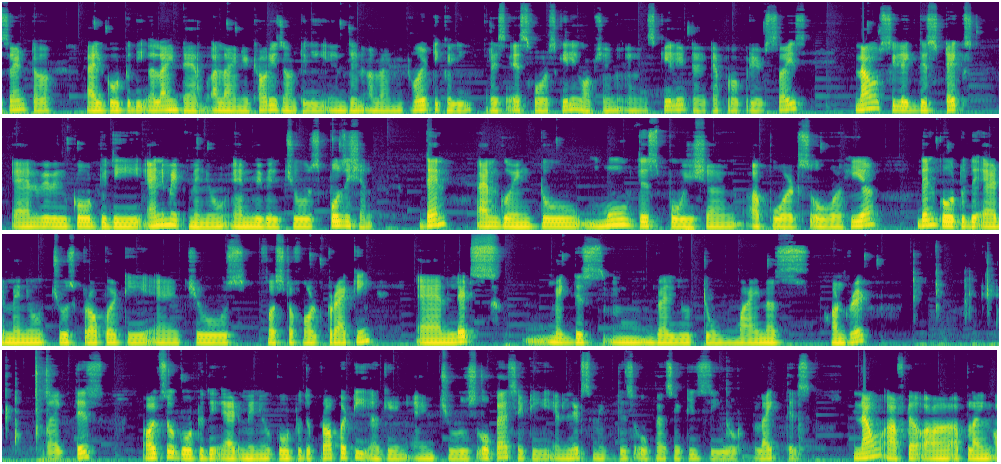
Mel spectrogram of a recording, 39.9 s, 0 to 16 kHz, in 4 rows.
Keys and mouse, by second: 0.9 click, 4.7 s, 5.2-7.6 drag, 15.5-19.3 drag, 23.0 click, 25.5-28.5 drag, 29.1 -, 30.2 Return, 31.5 click, 34.5-39.8 drag.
